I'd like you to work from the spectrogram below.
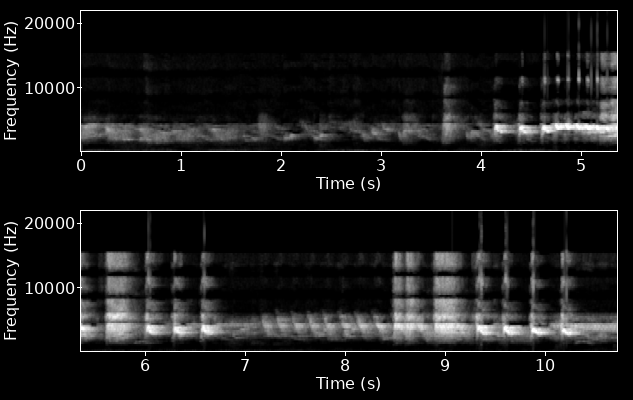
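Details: Grey-cheeked bulbul, locally cak jenggot, singing steadily in 'nembak' style as a master recording for other birds: soft warbling chatter that swells into loud, sharp, rapidly repeated notes and a bright trill.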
